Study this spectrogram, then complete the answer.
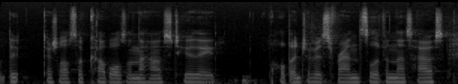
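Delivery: normal talking voice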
